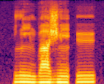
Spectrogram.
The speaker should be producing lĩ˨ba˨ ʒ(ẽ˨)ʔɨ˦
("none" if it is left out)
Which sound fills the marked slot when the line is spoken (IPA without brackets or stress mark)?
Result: ẽ˨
